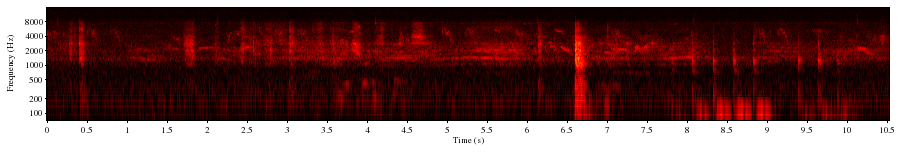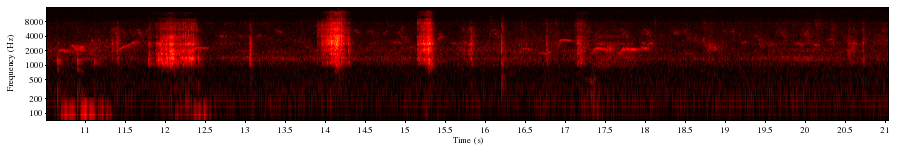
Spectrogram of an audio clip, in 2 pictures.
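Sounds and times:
birds chirping faintly: 0.0 - 21.0
soft knocks: 7.8 - 11.4
trowel scraping mortar on bricks: 11.8 - 12.6, 13.9 - 14.4, 15.1 - 15.5.

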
